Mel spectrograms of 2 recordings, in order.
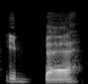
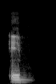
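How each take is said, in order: First: A full vowel is added after the final consonant. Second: The final consonant ends with only a short echo. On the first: The speaker calls it wrong. "they would make an a sound, like a fatha sound" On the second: The speaker calls it right. "No vowel sound is added, but just an echo sound"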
